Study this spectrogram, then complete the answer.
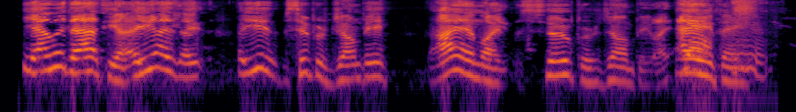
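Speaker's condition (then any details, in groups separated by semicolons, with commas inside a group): Cerebral palsy; all four limbs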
